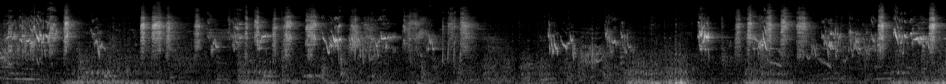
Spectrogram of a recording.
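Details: Male budgies chatter continuously: dense, high, squeaky chirps and warbles tumbling over one another with brief pauses.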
